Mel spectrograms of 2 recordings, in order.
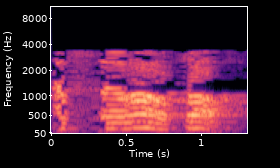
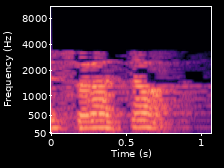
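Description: First: الصراط slow, loud, with an emphatic final t; heavy final letter. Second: الصراط ending in a light t; wrong light ending. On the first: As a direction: draw out الصراط onto a thick t. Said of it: "الطاء برضه مفخمة". (الصراط بطاء مفخمة) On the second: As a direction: finish الصراط on ta instead of emphatic ta. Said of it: "اوعى تقول لي". (الصراط بتاء مرققة في الآخر) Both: Shown as a demonstration.

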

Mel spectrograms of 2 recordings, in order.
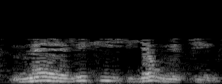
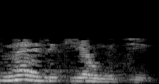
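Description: First: مالكي with the ك carried on an i into يوم, slowly; kaf with kasra. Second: مالك with the ك stopped dead before يوم; the mistake of freezing the ك of مالك; wrong silent kaf. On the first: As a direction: link مالك with a clear i on the ك. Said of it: "اكسر الم-، الكاف". (كسر الكاف في مالك عند الوصل) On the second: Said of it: "يغلطوا فيها ويسكنها". (تسكين الكاف الخاطئ) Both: Shown as a demonstration.

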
